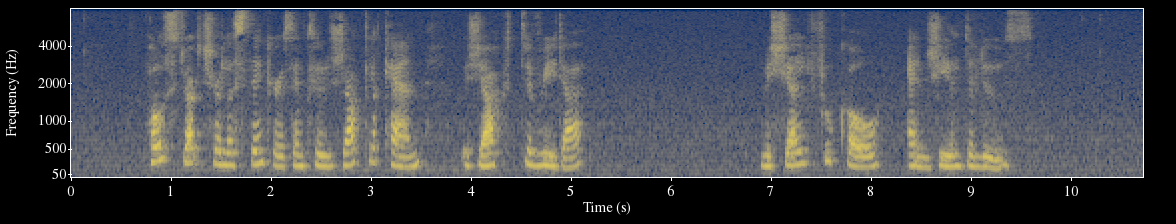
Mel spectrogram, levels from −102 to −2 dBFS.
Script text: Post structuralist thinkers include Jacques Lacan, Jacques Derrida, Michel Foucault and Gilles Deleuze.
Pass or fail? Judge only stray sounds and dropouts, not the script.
pass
